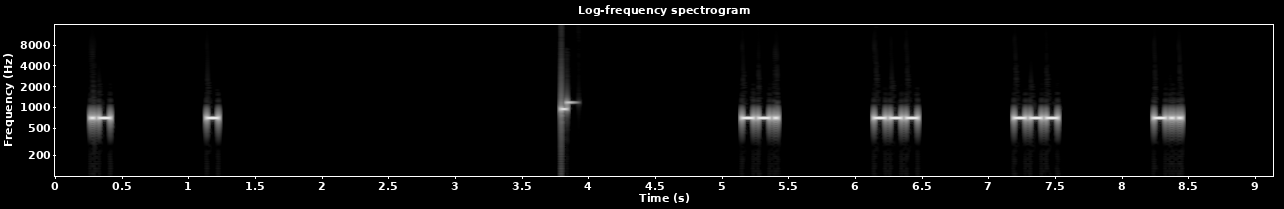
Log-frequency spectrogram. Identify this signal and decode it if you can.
Morse code, heard as a keyed tone, about 40 wpm, spaced as for 11 wpm, 700 Hz. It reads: AT GOOD
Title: 8x Character Spacing - Top 300 Words - 40wpm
